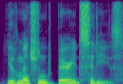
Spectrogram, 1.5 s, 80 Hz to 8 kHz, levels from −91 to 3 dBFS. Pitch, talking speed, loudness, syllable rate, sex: 135 Hz, 195 wpm, -15 LUFS, 6.2 syllables/s, male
